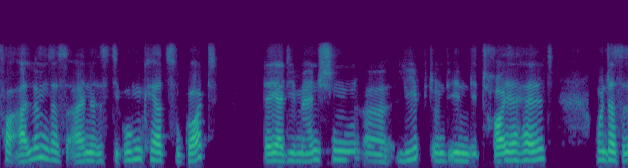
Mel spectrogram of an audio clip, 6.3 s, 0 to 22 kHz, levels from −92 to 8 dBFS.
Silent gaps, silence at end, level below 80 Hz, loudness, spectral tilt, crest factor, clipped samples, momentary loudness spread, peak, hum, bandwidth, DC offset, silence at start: none; 0 s; -74 dBFS; -33 LUFS; -4 dB/octave; 20 dB; under 0.1%; 8 LU; -12 dBFS; none; 7.8 kHz; under 0.1%; 0 s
